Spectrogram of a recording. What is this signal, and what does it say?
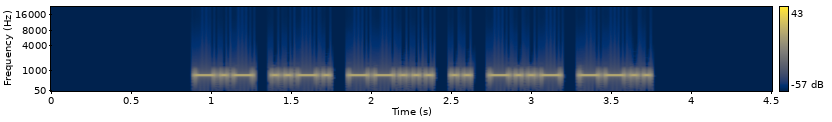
Morse code, heard as a keyed tone, about 32 wpm, 700 Hz. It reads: KF7IXZ
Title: USA Call Signs - 6 Characters - Repeated 2x - 30wpm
